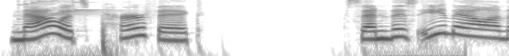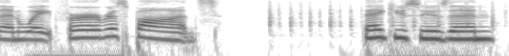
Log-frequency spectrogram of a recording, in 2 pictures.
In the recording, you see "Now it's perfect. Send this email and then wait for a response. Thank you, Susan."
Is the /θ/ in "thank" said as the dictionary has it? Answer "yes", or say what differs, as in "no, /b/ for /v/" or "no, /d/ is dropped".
yes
